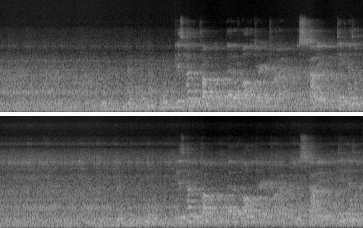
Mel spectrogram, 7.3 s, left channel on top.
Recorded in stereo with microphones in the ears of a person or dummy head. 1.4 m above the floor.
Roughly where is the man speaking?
Left.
